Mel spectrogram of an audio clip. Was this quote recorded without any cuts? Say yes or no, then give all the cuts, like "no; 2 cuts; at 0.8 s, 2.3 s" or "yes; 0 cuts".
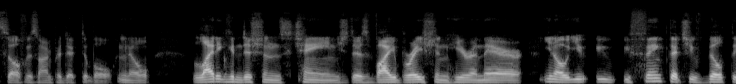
yes; 0 cuts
